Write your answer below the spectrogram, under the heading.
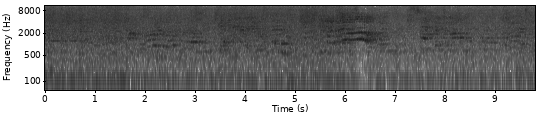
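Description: Children play and shout in an echoing hall while birthday party guests are still gathering, their high voices overlapping continuously against a steady background hum, no single voice standing out.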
